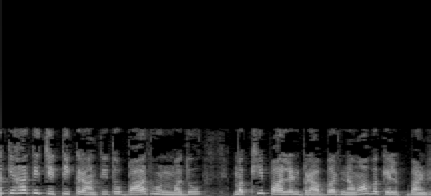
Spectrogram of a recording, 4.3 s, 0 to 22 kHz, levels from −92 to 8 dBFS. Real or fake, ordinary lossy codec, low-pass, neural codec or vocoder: real; none; none; none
